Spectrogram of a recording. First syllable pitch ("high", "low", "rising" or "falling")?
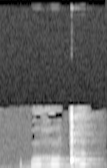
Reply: low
